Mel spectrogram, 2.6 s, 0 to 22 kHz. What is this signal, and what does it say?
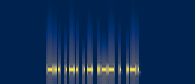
Morse code, heard as a keyed tone, about 52 wpm, 700 Hz. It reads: DRAWER
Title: Six Letter Words - 50wpm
